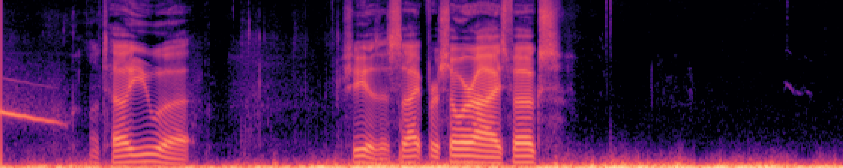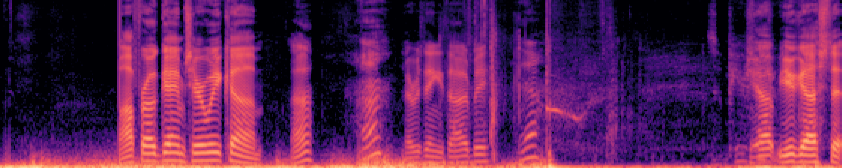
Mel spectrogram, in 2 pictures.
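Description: A man talks calmly and close to the microphone.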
